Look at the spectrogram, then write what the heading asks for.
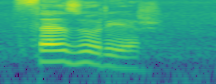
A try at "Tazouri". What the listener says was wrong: Tazouri. Tu t'arrêtes à i. Tazouri.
